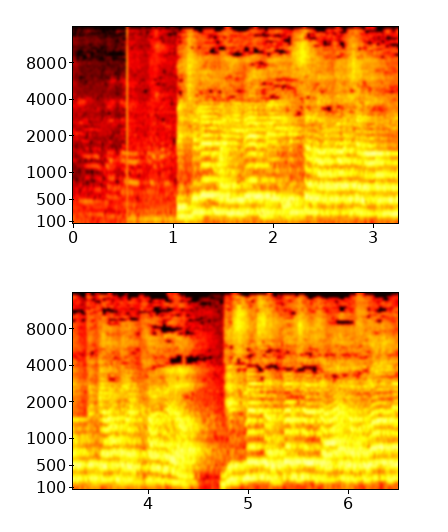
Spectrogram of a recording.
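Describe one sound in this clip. A man addresses a small gathering through a loudspeaker.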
